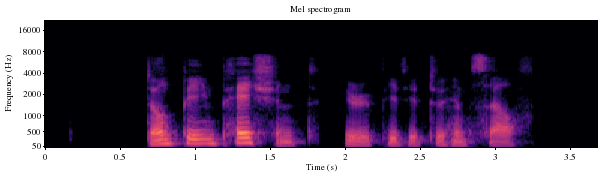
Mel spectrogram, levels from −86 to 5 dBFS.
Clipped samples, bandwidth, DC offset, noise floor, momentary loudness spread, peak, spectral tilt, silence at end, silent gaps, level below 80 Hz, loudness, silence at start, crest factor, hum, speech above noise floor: under 0.1%; 7.6 kHz; under 0.1%; -86 dBFS; 12 LU; -8 dBFS; -6 dB/octave; 0.55 s; none; -72 dBFS; -30 LUFS; 0.7 s; 24 dB; none; 56 dB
